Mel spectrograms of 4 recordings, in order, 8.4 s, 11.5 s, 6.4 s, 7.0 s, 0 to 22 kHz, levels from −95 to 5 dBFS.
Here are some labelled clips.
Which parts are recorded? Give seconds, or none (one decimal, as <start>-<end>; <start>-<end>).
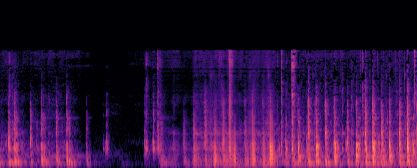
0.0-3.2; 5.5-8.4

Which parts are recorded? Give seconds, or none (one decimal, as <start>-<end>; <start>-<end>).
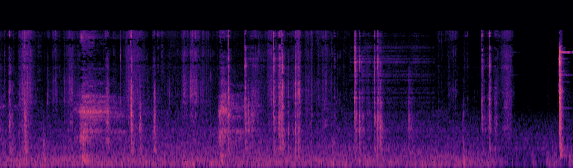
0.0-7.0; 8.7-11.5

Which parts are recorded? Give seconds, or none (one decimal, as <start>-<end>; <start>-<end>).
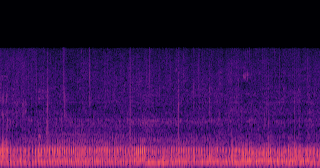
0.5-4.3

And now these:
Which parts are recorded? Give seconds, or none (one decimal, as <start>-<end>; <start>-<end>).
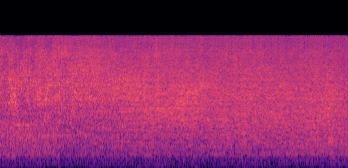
0.0-2.5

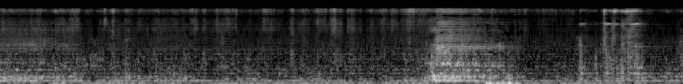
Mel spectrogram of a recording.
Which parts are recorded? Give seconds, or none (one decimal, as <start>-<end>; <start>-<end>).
none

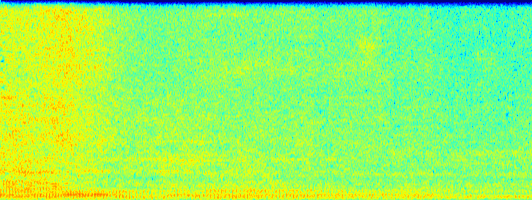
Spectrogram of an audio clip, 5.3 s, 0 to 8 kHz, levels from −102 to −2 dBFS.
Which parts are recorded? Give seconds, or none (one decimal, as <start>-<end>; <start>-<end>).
0.0-3.3; 3.9-5.3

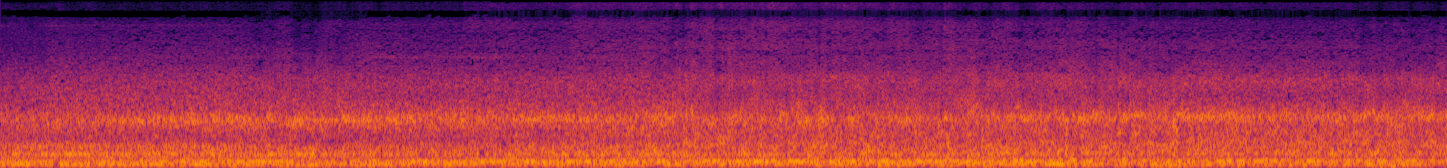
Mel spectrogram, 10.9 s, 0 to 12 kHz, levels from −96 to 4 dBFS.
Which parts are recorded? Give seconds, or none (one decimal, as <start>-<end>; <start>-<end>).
0.0-1.9; 2.6-4.9; 8.9-10.2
